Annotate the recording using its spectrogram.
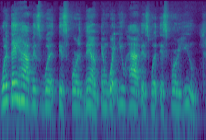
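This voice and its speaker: Her voice is somewhat breathy and medium in pitch. The woman's intonation is lively. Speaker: YouTuber, motivational talk. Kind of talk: motivational monologue. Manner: some trouble articulating certain words.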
